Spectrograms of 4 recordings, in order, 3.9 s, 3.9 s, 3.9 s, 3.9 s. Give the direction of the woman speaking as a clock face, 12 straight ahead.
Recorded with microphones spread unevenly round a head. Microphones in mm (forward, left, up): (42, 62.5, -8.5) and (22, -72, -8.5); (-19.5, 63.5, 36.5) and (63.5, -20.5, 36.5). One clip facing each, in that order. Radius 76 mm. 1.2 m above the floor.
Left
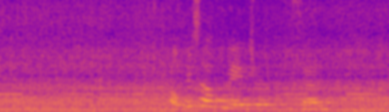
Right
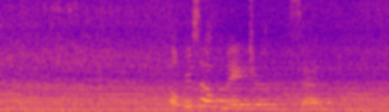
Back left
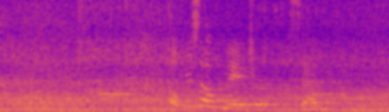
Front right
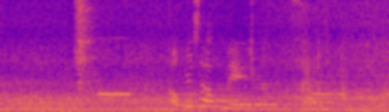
6 o'clock.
